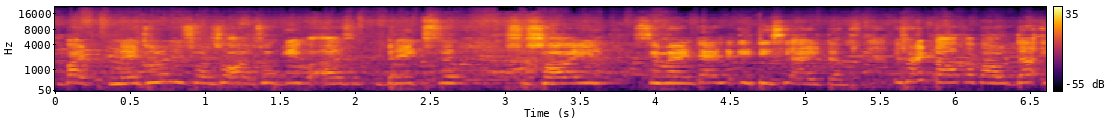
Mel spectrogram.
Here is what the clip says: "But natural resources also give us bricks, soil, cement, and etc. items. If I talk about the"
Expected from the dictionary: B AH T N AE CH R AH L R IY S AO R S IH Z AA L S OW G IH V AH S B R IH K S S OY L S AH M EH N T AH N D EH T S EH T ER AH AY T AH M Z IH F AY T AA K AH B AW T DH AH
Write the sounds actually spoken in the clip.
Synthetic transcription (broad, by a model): B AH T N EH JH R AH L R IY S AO L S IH AA L S OW G IH V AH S B R IH K S S OY L S AH M EH N T AH N D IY T IY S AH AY T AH M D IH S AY T AA K AH B AW T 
